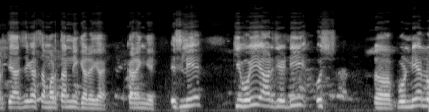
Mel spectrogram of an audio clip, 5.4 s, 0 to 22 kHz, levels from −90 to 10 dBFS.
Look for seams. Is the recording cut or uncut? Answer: uncut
